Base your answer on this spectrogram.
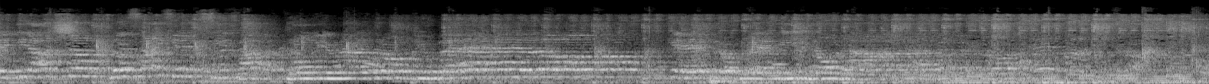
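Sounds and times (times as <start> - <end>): women singing together: 0.0 - 12.0.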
